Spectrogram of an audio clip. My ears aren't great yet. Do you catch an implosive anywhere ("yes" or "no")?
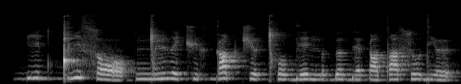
yes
